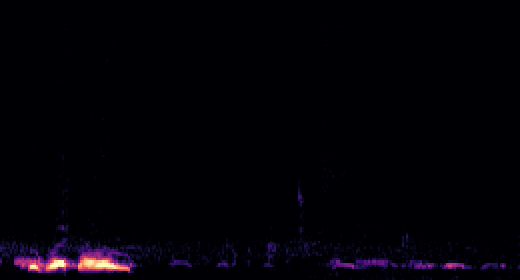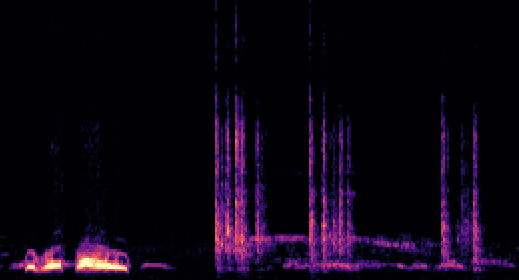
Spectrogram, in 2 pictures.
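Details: Spotted dove giving challenge coos to provoke wild doves: two loud, rolling coo phrases a few seconds apart, soft coos between them, then crackling rustle-like clicks alongside quiet cooing at the end.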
